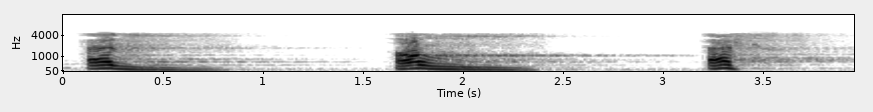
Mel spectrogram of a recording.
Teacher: طرف اللسان مع أطراف الثنايا العليا، ويخرج منه الحروف اللثوية اللي بتقول من للطلاب الصغار طلع لسانك في الثاء والذال والظاء، تقول أذ أظ أث الحروف.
